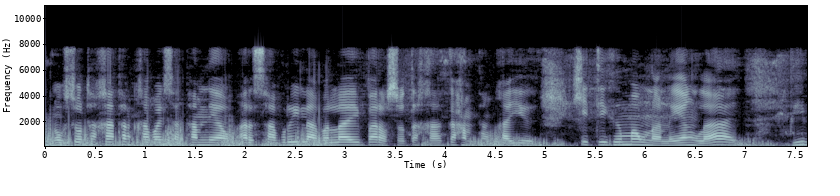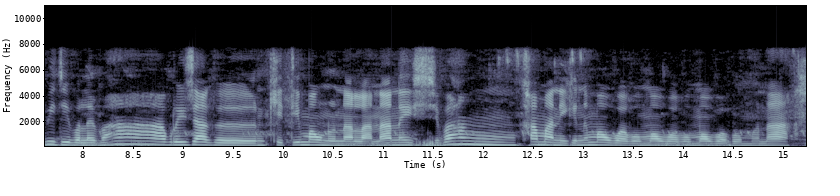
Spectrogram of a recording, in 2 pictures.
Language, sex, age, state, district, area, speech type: Bodo, female, 45-60, Assam, Udalguri, rural, spontaneous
